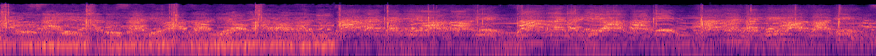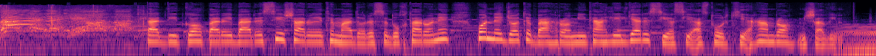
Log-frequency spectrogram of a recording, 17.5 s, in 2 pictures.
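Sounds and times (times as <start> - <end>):
schoolgirls chanting protest slogans in street: 0.0 - 10.2
speech: 10.2 - 17.4.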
